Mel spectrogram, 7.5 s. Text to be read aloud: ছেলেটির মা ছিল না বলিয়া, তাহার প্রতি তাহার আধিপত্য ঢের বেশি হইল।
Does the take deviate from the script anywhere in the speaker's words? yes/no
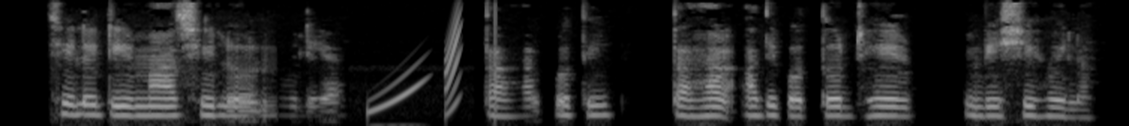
yes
